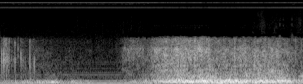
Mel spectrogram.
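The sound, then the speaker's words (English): Sea waves batter a building and crash against its top-floor windows: a low, quieter rumble gives way to a sudden roaring surge of water, loud and broad with deep booming undertones, sustained to the end. “It's the waves are actually battering the building and coming up onto your top floor windows.”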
